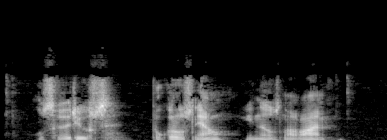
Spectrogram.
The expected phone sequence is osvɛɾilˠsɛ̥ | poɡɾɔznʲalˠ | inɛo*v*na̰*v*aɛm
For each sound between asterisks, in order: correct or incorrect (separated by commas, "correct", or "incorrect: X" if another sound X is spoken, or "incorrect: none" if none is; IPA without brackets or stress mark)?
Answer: incorrect: z, correct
